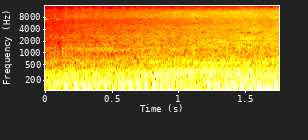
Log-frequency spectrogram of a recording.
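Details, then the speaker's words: Motorcycle on a cold engine: idle is normal, but on throttle it stumbles, sags and nearly dies as if starved of fuel, and is fine once hot. Uneven struggle to pick up revs; throttle position sensor fault. "Ini contohnya saat motor hidup dia saat langsam posisi normal tapi saat digas dia merebet seperti mau mati nah seperti ini dia tidak mau digas"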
